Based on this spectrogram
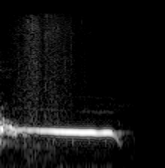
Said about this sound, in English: dog ran ahead, disappeared from view, and began howling in pain.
